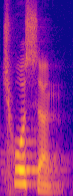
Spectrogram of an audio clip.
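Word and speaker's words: Chosun (조선): While in seminary, Underwood heard of Chosun. It sounds like, I mean, spelled like a chosen, but Chosun, a tiny country in the Far East for the first time.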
